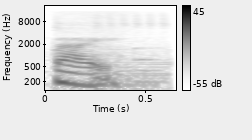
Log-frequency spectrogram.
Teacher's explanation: The B sound is called voiced bilabial stop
